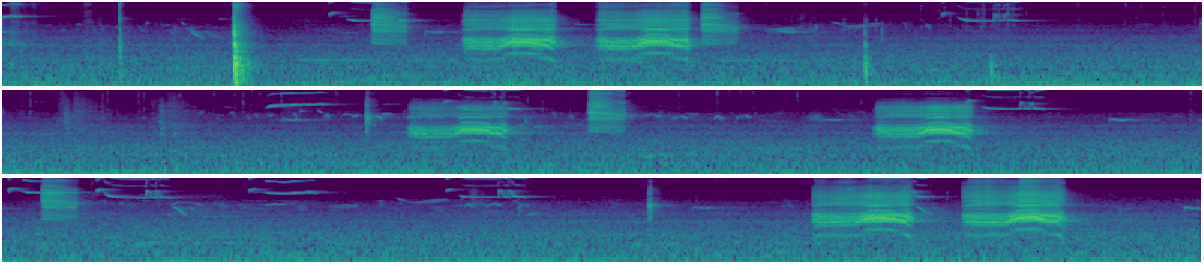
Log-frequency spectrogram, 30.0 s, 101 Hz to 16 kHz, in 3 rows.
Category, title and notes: Soundscapes > Nature
Recorded on iPhone16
